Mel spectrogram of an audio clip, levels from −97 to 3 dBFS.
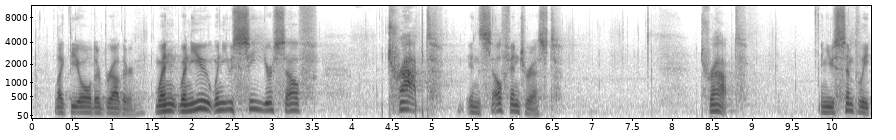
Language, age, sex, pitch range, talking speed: English, 30-49, male, 110-140 Hz, 105 wpm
